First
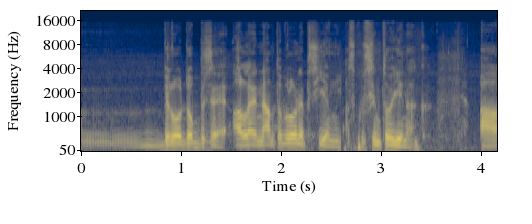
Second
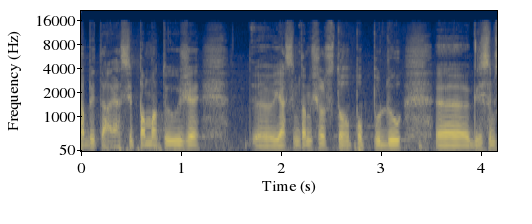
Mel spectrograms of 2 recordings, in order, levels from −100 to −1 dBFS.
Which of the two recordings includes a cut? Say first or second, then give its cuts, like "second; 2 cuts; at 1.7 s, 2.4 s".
first; 1 cut; at 2.6 s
